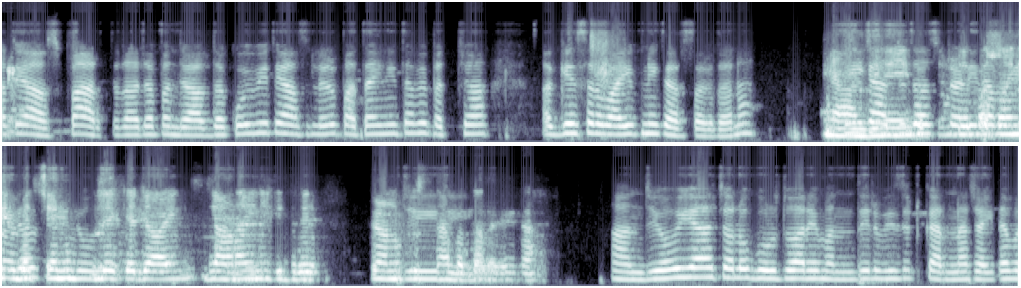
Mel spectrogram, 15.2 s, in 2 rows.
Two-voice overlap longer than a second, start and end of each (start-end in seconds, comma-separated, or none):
6.3-8.6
